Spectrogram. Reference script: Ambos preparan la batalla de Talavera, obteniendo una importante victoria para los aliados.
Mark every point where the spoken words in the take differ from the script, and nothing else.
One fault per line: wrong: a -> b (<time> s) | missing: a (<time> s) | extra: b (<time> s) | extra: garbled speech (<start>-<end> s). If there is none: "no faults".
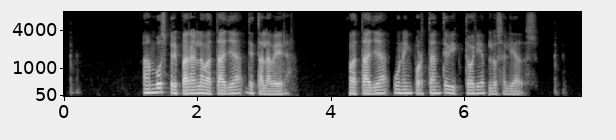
wrong: obteniendo -> batalla (4.3 s)
missing: para (6.4 s)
